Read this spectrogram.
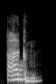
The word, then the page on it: AGM: Indian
